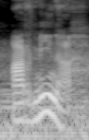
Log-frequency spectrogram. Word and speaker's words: Armenia: Armenia used to be pronounced or said Armina. Armina is the ancient name for Armenia, and that's why many Armenian women are named at birth Armenia.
